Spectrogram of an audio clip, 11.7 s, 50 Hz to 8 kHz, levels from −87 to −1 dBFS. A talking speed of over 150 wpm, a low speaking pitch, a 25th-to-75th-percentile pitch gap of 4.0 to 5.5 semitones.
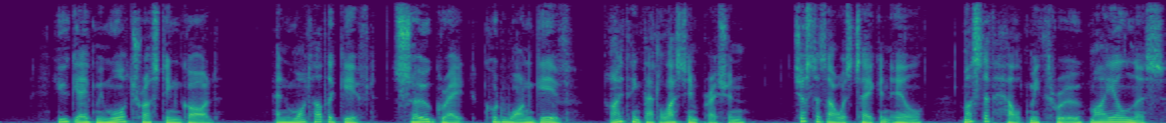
Yes: average, 175 wpm; low, 115 Hz; average, 5.0 semitones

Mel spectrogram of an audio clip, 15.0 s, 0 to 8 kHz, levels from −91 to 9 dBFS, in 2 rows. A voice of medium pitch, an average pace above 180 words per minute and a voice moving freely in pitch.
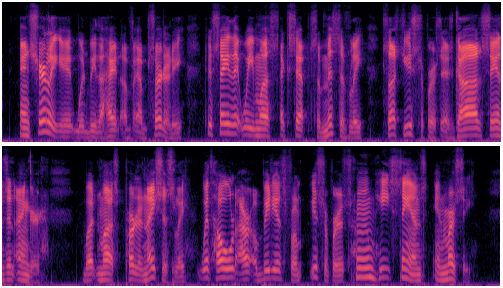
No: medium, 145 Hz; average, 145 wpm; wide, 6.2 semitones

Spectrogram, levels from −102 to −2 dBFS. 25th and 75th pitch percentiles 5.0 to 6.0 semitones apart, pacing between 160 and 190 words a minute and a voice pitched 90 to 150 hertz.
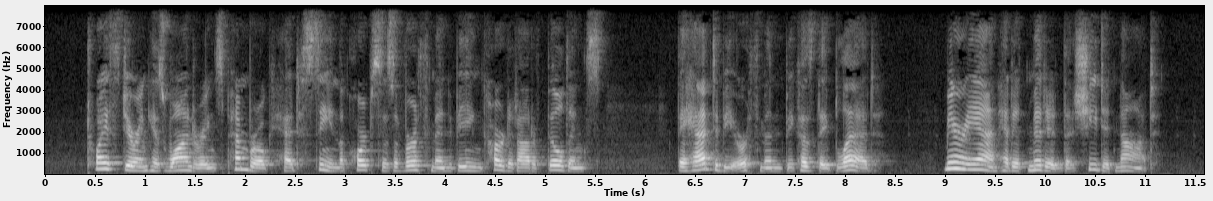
No: average, 5.3 semitones; average, 165 wpm; high, 190 Hz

